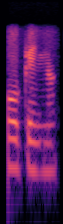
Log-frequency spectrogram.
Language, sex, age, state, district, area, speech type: Tamil, male, 18-30, Tamil Nadu, Erode, rural, conversation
